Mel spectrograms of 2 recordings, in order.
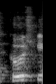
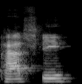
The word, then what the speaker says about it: paczki: you sure yes guys pushki is Pucci right not like patch key or epoxy is pushki yeah I think this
